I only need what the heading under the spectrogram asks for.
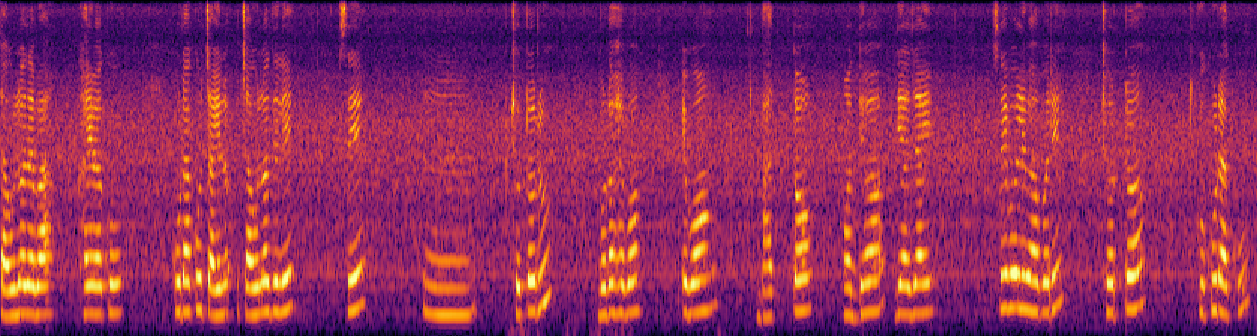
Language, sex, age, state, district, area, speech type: Odia, female, 18-30, Odisha, Balangir, urban, spontaneous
